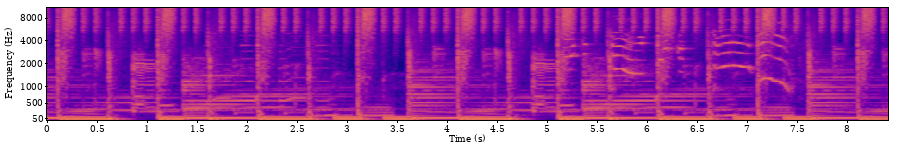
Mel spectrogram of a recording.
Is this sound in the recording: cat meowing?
yes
